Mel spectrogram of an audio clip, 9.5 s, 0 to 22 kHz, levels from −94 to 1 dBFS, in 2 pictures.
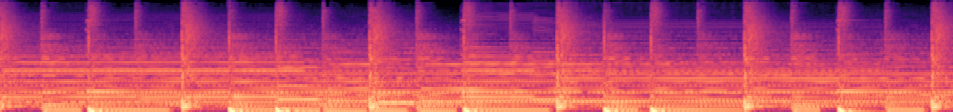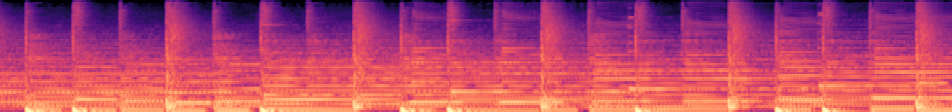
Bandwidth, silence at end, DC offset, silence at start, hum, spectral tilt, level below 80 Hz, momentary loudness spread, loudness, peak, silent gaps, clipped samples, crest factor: over 20 kHz; 0 s; under 0.1%; 0 s; none; -6 dB/octave; -16 dBFS; 2 LU; -12 LUFS; 0 dBFS; none; 0.8%; 10 dB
